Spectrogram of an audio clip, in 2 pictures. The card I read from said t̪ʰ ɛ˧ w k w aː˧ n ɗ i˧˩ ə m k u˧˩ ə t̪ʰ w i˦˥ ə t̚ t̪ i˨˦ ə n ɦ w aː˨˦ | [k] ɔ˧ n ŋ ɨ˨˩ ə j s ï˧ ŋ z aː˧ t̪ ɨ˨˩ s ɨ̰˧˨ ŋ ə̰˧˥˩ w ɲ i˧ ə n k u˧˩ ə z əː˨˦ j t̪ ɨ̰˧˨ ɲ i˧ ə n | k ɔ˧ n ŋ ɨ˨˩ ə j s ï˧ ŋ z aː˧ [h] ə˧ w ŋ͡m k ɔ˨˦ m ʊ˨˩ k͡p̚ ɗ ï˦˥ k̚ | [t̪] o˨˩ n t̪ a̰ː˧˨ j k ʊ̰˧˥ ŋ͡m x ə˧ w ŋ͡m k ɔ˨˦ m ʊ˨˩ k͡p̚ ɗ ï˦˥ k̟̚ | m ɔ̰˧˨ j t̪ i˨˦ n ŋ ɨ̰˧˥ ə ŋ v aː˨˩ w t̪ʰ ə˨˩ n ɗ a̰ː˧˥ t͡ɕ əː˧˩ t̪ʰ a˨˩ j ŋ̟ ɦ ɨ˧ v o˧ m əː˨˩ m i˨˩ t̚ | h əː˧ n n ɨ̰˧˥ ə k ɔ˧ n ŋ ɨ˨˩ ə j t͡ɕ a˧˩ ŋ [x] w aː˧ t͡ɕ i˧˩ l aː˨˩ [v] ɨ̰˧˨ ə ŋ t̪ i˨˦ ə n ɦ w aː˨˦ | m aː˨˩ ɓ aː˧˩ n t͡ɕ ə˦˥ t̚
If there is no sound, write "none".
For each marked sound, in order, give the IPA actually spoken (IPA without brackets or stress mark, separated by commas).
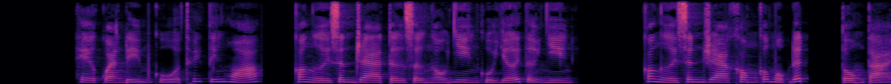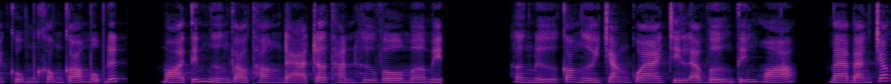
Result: k, x, t̪, k, v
